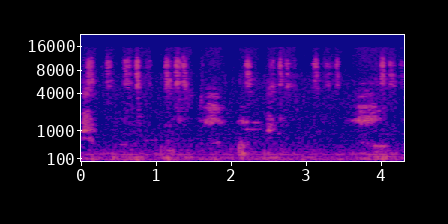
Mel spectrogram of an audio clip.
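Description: Very faint scratching of a marker pen writing on paper, in short separate strokes.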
